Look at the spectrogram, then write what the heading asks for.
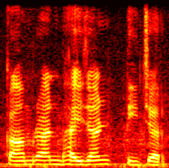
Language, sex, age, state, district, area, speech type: Urdu, female, 30-45, Delhi, Central Delhi, urban, spontaneous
